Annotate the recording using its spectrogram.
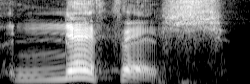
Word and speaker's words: nephesh: It is nephesh. It is spelled N-E-P-H-E-S-H, nephesh.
